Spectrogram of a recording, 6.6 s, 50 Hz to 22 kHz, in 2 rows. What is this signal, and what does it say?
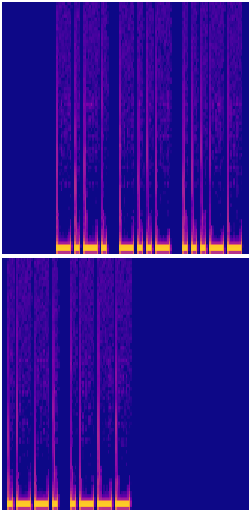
Morse code, heard as a keyed tone, about 20 wpm, 700 Hz. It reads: CX3PJ
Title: DXCC-100 Call Signs - 5 Characters - Repeated 3x - 20wpm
